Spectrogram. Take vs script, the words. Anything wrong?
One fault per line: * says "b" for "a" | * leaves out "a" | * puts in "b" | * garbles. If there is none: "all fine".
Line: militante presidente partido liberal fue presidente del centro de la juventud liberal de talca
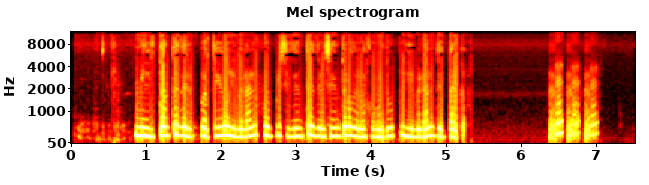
* says "del" for "presidente"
